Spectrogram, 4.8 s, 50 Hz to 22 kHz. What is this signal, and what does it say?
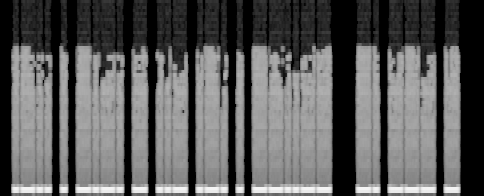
Morse code, heard as a keyed tone, about 30 wpm, 1000 Hz. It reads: LECTURE, NOT
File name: qotdfiles / 30wpm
